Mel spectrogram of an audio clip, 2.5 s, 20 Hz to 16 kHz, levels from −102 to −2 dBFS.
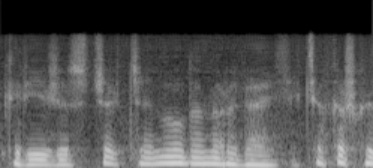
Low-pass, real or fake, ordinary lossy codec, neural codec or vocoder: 7.2 kHz; fake; Opus, 64 kbps; codec, 16 kHz, 0.7 kbps, FocalCodec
